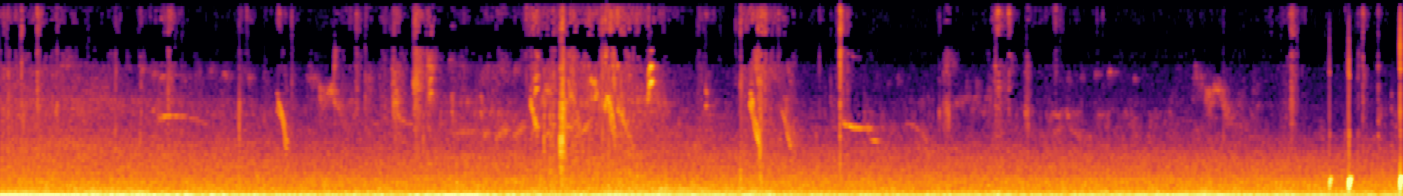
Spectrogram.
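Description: Short, high, scattered bird chirps over a steady low rumble, with a couple of sharper chirps near the end.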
